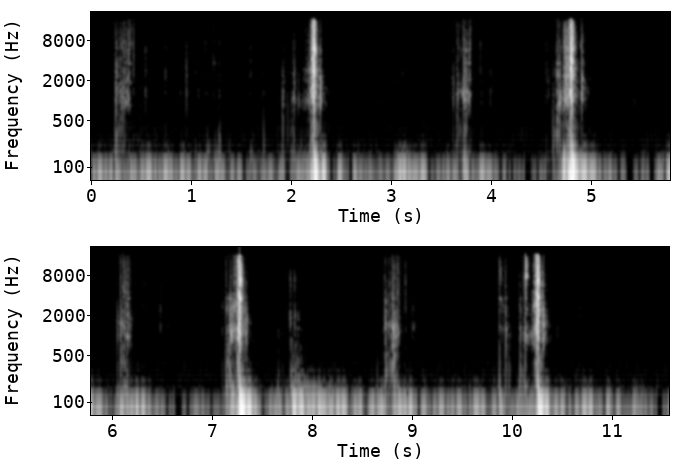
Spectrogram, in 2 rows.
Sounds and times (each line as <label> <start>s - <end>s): airsoft handguns, both metallic and ABS (Plastic), being cocked 1.9s - 2.4s
airsoft handguns, both metallic and ABS (Plastic), being cocked 4.6s - 5.0s
airsoft handguns, both metallic and ABS (Plastic), being cocked 7.1s - 7.4s
airsoft handguns, both metallic and ABS (Plastic), being cocked 9.9s - 10.4s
